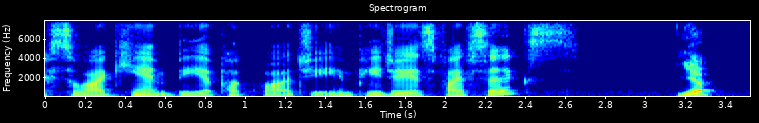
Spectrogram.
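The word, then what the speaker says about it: Pukwudgie: PW it's spelled Puck waji um but it's pronounced pck waji it is um supposed to be translated as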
